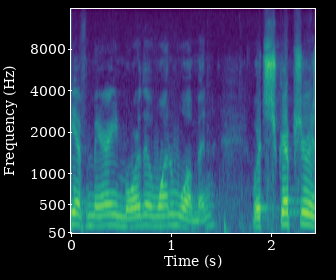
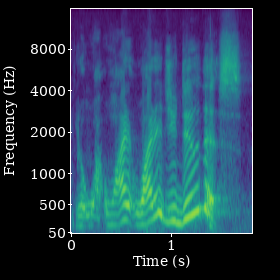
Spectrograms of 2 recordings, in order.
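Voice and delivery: mock-frustrated, voice rising higher at the end; stammering, higher-pitched bafflement; 3 semitones higher than usual. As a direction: act out Jacob's exasperated protest. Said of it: "he's pretty frustrated with Laban".

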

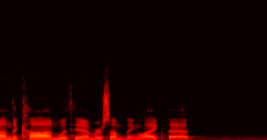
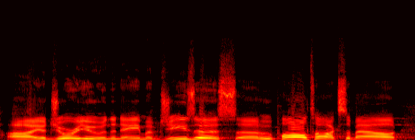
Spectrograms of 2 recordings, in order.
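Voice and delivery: loud, raised-pitch magic formula; mock incantation; 6 semitones higher, 7 dB louder than usual. Amateur exorcist confronts a demon-possessed person, loud mock incantation. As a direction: proclaim it like a would-be exorcist. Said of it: "pull out your little magic formula".

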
